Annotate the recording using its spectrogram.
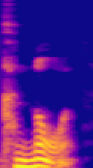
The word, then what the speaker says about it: Knorr: 出生在一九四六年的三月十四日，他的姓呢，Nor K N O R R，其实就是康宝浓汤的康宝。康宝啊，虽然现在是联合利华旗下的品牌，不过它在被并购之前呢，是一个德国的牌子。如果用德文发音的话，那个 K 是会发音的，就会变成 Knorr。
